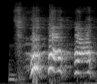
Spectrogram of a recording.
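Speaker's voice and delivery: loud, high burst of real laughter; real helpless laugh. Real, not acted. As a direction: crack up at herself. Laughing at forgetting her age.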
